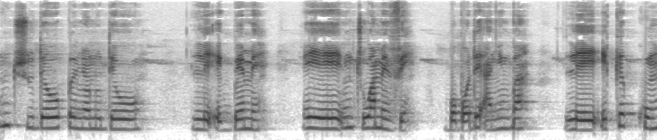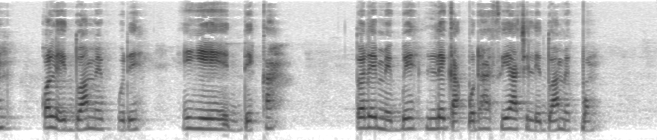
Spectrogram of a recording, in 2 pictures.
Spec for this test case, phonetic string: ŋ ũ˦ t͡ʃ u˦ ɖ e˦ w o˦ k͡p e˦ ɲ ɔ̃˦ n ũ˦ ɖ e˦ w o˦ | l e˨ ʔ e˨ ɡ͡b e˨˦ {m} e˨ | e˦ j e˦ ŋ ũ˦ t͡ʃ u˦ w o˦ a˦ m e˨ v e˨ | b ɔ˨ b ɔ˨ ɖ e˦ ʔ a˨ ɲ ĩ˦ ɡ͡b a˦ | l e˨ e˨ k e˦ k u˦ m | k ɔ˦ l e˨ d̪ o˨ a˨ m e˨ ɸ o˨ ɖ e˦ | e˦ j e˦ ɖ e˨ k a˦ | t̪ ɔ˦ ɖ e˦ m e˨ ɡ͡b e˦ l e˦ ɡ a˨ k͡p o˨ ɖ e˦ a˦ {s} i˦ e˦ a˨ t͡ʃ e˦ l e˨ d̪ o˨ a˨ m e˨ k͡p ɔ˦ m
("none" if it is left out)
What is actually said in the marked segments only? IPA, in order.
m, s

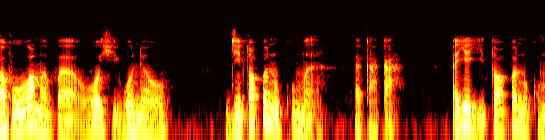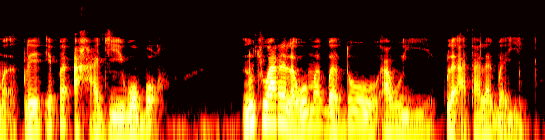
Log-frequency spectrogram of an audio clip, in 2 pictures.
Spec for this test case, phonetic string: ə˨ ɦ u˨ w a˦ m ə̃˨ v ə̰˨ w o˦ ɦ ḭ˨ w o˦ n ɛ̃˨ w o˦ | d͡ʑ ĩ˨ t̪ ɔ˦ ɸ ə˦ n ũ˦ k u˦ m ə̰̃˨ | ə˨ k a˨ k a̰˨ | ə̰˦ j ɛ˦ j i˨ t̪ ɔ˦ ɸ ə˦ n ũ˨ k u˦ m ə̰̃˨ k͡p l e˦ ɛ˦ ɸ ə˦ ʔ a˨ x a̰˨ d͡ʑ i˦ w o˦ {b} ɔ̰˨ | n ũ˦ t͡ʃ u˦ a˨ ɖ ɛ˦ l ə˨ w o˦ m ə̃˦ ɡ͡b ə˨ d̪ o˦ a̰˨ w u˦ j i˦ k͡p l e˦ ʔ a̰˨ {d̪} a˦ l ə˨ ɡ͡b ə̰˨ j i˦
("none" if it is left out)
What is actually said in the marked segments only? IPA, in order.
b, t̪

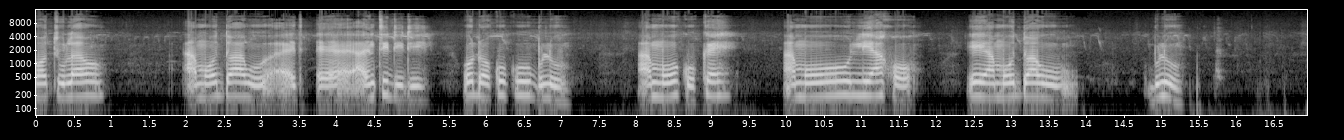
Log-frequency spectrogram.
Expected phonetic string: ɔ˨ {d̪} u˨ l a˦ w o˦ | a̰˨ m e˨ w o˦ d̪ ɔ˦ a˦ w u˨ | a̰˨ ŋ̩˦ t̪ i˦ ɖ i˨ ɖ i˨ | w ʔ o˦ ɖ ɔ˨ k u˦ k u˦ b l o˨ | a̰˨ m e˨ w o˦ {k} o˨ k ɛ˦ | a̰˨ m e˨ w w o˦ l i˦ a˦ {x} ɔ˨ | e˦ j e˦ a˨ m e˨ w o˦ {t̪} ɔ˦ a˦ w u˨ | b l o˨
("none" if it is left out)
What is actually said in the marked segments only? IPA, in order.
t̪, k, x, d̪

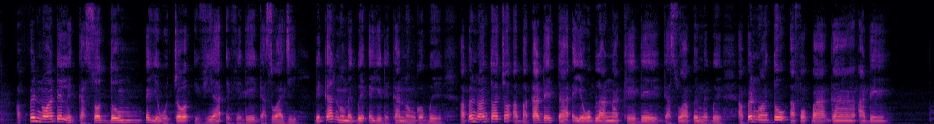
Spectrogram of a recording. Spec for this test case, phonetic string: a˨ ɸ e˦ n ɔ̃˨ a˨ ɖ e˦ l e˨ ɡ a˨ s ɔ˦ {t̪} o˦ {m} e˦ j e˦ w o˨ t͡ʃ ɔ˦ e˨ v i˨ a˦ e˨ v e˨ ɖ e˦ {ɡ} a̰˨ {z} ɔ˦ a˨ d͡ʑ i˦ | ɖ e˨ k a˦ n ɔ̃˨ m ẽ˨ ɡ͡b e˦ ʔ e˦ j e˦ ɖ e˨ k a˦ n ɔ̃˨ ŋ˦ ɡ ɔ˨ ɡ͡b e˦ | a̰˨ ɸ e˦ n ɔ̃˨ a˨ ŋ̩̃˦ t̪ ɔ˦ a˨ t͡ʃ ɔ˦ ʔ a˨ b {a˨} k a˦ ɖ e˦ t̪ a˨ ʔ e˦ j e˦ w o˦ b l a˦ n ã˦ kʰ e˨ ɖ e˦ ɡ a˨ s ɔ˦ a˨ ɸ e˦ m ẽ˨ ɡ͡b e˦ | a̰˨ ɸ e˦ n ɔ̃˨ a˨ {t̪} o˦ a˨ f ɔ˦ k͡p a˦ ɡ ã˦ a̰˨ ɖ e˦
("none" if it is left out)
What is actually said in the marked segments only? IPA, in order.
d̪, m, ɡ, s, a˨, d̪

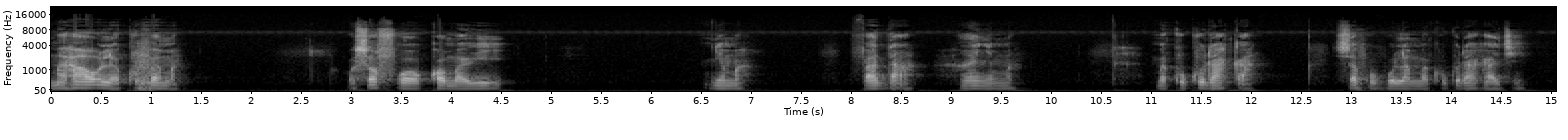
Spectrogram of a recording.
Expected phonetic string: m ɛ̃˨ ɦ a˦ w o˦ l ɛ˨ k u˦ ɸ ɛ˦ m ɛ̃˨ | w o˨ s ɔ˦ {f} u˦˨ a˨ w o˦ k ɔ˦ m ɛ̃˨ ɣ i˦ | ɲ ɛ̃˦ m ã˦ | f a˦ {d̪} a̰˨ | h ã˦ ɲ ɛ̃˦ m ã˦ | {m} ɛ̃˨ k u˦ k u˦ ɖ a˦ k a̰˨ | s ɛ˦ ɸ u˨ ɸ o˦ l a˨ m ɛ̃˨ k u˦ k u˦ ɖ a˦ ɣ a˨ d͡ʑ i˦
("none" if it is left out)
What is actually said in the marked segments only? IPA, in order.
f, d̪, m

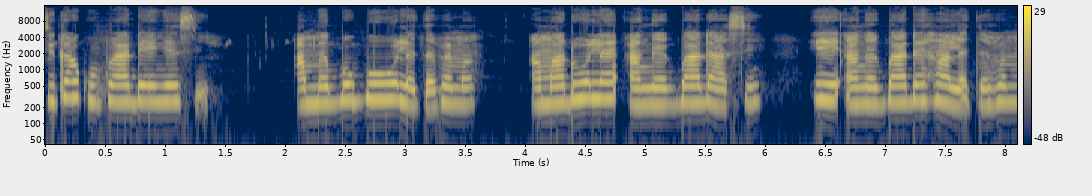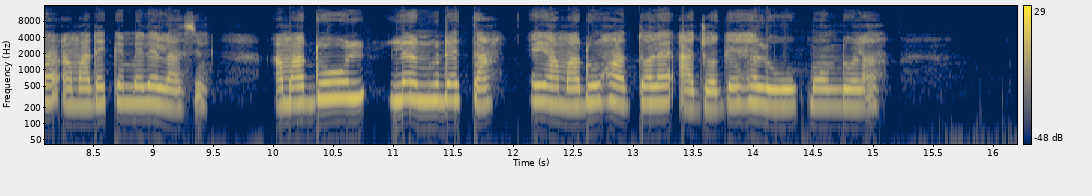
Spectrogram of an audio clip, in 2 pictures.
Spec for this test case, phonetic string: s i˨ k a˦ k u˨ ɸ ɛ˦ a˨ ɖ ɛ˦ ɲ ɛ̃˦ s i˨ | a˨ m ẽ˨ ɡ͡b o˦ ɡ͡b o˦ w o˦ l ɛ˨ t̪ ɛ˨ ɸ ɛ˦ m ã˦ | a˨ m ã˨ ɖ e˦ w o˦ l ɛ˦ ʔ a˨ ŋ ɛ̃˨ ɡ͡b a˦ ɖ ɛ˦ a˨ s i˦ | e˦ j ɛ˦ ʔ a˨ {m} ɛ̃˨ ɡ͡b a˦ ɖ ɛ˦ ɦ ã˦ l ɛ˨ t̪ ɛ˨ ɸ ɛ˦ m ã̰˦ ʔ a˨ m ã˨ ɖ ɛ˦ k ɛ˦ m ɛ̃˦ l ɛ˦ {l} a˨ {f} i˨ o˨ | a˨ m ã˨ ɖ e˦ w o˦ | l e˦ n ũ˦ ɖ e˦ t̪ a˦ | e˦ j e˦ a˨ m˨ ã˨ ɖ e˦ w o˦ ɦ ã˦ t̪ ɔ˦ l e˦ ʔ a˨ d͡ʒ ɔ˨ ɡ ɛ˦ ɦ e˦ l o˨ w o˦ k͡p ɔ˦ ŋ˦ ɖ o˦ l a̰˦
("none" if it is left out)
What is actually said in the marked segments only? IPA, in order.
ŋ, l, s

